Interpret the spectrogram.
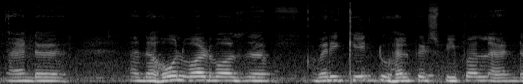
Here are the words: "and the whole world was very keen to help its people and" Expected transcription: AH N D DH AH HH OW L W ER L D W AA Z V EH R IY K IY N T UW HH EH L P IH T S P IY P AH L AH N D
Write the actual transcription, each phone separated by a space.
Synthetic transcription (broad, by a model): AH N D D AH HH OW L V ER D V AA Z V EH R IY K IY N T UW HH EH L P IH T S P IY P AH L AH N D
